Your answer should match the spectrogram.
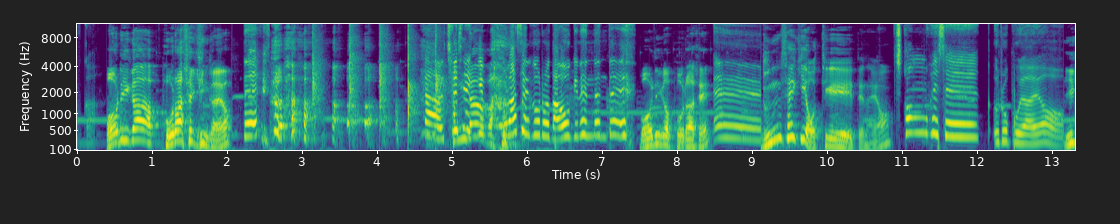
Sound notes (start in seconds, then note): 2.5 laughing; 4.6 voiceover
